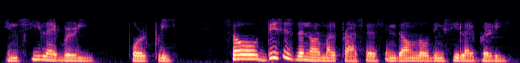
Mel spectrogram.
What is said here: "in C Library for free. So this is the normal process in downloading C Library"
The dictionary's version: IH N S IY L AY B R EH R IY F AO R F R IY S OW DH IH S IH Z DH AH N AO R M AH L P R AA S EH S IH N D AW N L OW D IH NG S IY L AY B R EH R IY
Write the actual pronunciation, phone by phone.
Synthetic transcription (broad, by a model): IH N S IY L AY B R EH R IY P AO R P R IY S OW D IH S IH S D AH N AO R M AH L P R AA S EH S IH N D AW N L OW D IH NG S IY L AY B R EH R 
